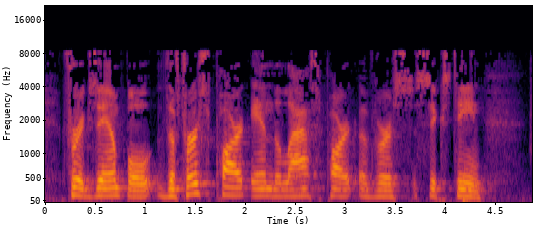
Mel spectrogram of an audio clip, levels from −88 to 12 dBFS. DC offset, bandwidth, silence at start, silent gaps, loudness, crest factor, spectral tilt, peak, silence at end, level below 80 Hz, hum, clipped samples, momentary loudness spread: under 0.1%; 8.8 kHz; 0.2 s; none; -17 LUFS; 14 dB; -5 dB/octave; -2 dBFS; 0.5 s; -44 dBFS; none; under 0.1%; 8 LU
